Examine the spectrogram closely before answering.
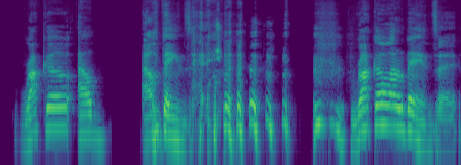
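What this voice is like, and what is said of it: Exaggerated Italian accent. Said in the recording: “Full accent and everything ... everything's got an Italian flavor”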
